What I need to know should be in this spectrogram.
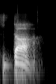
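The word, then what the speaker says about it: da (да): It's da.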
